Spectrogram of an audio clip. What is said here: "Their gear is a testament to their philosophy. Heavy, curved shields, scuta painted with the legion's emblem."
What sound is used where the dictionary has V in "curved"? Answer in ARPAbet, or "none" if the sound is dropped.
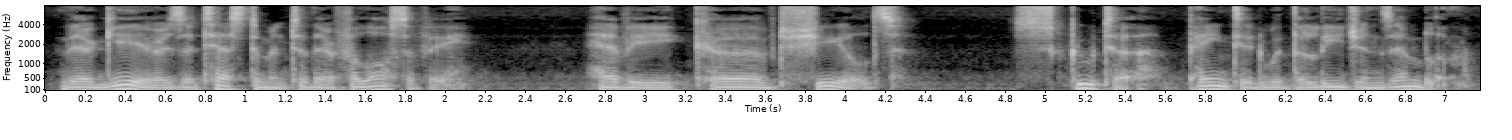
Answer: V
